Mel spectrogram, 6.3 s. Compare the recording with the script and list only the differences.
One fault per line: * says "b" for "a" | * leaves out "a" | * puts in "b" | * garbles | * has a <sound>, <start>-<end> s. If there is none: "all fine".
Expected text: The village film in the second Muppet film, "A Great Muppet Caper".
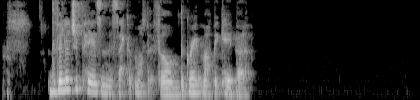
* says "appears" for "film"
* says "The" for "A"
